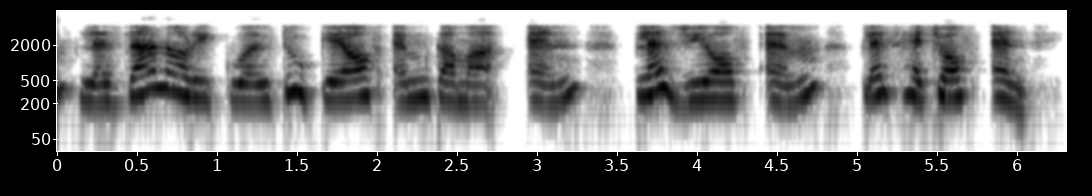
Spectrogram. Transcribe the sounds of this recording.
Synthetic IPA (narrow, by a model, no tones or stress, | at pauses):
mlesd̪ãnɔɾiːkʋəlʈukeɔfɛ̃mkɐmə | ɛ̃nplɐsd͡ʒiɔfɛ̃mplesɦet͡ʃɔfɛ̃n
